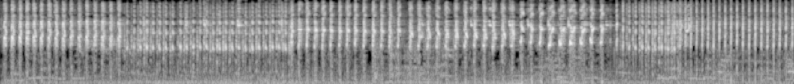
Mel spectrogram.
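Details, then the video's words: Lovebird lure song played to make other lovebirds join in. Fast, continuous, shrill chattering runs on unbroken at roughly five pulses a second, high and scratchy throughout. "Langsung Lovebird Anda Ikutan Narik Bila Mendengar Suara Pancingan Ini"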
